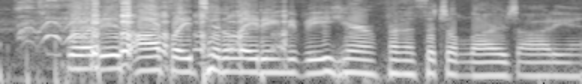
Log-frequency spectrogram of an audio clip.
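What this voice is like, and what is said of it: Exaggerated radio announcer voice. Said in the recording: “This is my radio voice.”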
